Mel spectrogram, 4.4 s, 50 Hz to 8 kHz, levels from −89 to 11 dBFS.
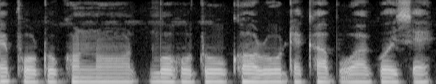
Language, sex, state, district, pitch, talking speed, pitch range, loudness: Assamese, male, Assam, Sonitpur, 110 Hz, 95 wpm, 110-115 Hz, -17 LUFS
